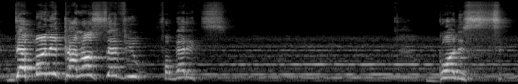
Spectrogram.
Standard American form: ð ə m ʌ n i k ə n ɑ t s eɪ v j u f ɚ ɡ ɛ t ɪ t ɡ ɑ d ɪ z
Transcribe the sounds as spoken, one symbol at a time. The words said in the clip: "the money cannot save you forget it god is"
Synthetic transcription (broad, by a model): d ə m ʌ n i k ə n ɑ t s eɪ v j u f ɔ ɡ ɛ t ɪ t ɡ ɑ d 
